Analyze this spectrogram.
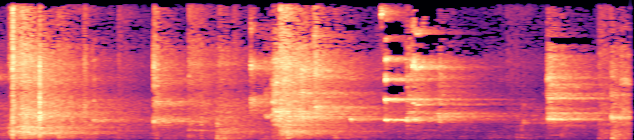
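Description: Badminton rackets striking a shuttlecock in a fast doubles rally, a sharp hit about every second, each echoing in a large hall.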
